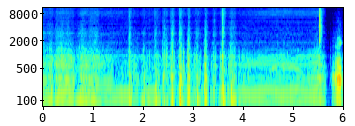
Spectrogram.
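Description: Light taps and clicks as a flat board is pressed down onto a freshly poured plaster casting mould, over a faint steady low hum. The hum cuts off with a click near the end.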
